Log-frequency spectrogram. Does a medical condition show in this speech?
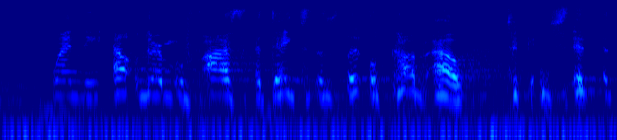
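Yes: vocal dysphonia; has taken away ability to sing.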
